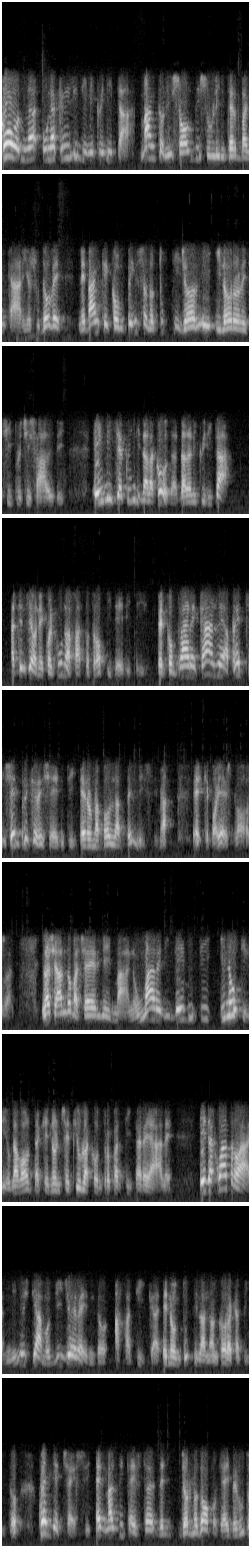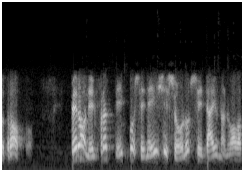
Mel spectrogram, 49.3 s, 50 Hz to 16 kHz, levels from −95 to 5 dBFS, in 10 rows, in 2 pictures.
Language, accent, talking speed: Italian, native, 130 wpm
